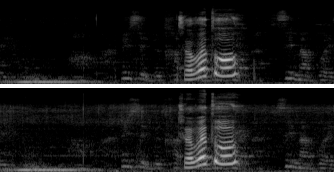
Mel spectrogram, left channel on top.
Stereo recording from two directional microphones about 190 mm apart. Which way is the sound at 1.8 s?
5° left (ahead or behind).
